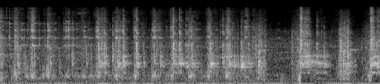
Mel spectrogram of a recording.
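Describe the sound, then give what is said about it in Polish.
A tractor-mounted auger in the Mały Bór forest district grinds and rasps as it bores post holes 3.5–4 metres apart, nearly a metre into the ground, tearing through roots: a harsh, gritty churning with irregular scraping surges and a sharp crack near the end, steady and loud with no voices. “Jak pan widzi, stoi wiertnica na traktorze, która wierci otwory w odległości 3,5-4 metry.”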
